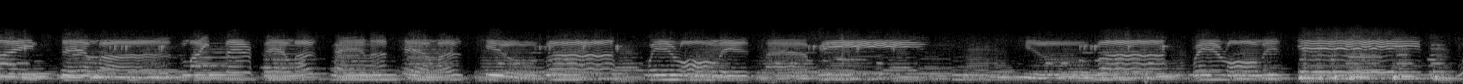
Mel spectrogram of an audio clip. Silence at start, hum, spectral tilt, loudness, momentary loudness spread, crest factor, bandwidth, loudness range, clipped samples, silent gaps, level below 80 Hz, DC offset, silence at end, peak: 0 s; none; -6 dB/octave; -26 LUFS; 7 LU; 16 dB; 7.6 kHz; 3 LU; under 0.1%; none; -64 dBFS; under 0.1%; 0 s; -10 dBFS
